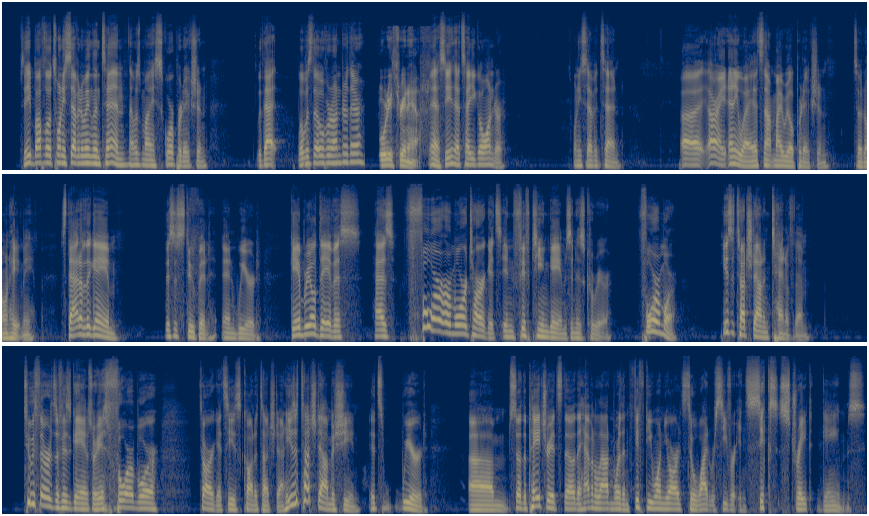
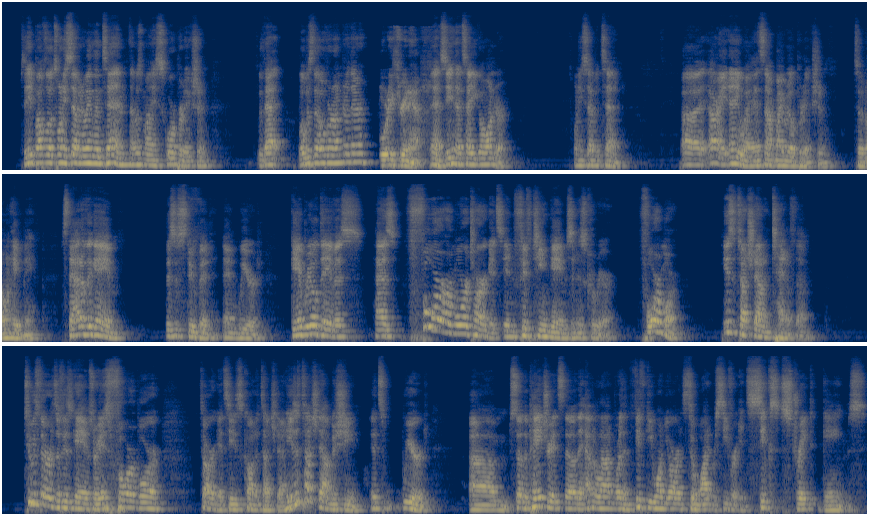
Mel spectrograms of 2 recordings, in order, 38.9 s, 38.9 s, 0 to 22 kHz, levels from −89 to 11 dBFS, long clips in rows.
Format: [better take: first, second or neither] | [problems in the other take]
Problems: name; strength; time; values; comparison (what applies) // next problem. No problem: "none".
first | off-mic speech; far // room echo; slight; dies away in 0.3 s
